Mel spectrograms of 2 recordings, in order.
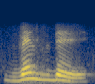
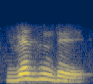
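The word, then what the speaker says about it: Wednesday: वेंसडे, वेंसडे, वेंसडे। अब ई का उच्चारण कहां नहीं होगा?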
